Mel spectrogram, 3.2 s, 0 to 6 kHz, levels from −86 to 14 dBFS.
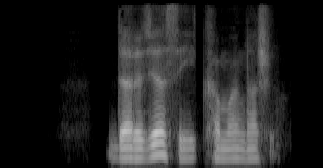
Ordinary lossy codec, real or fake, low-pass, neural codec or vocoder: MP3, 32 kbps; fake; 5.4 kHz; codec, 16 kHz, 0.3 kbps, FocalCodec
